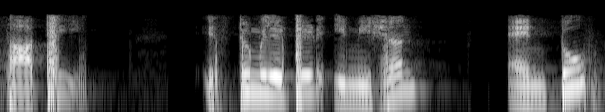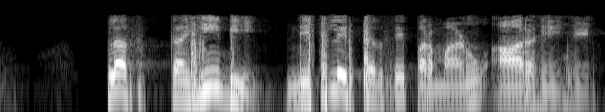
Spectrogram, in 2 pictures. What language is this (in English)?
Hindi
